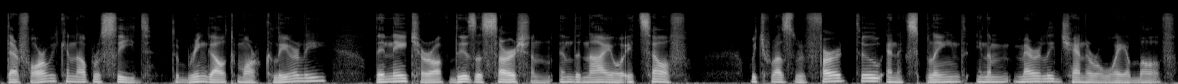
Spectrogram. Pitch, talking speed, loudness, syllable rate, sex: 115 Hz, 155 wpm, -20 LUFS, 5.0 syllables/s, male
